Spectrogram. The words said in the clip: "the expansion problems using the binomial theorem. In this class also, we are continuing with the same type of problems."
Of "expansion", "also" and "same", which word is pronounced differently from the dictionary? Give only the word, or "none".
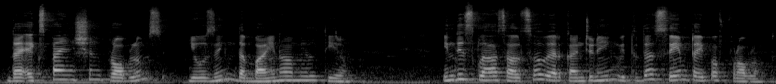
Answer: none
